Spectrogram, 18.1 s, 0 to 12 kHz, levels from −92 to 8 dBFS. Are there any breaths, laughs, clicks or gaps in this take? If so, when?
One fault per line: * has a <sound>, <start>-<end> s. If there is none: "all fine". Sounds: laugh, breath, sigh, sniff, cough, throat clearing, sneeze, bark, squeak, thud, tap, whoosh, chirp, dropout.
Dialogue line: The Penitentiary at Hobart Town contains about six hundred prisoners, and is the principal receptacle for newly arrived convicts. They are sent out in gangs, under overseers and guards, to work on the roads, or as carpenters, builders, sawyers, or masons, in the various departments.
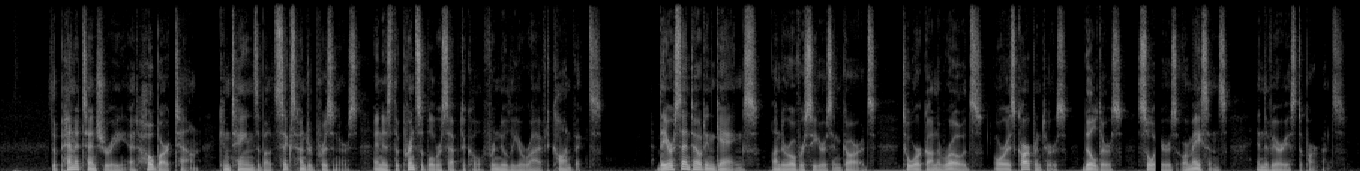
* has a whoosh, 0.1-0.5 s
* has a dropout, 15.4-15.5 s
